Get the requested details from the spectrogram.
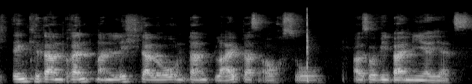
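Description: A man speaks in an ordinary speaking voice with ordinary pitch variation. He goes at a fairly slow pace. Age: 40s. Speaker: amateur open-water swimmer. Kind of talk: interview.

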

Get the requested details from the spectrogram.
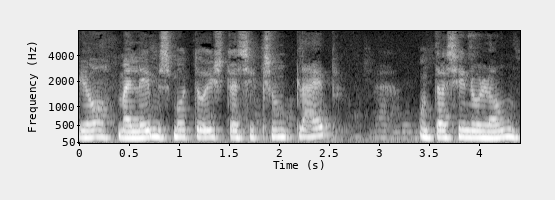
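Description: This woman's voice sits at a fairly low pitch. It is somewhat breathy. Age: 70s. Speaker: mountain hut keeper. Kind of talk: casual interview. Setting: mountain hut.

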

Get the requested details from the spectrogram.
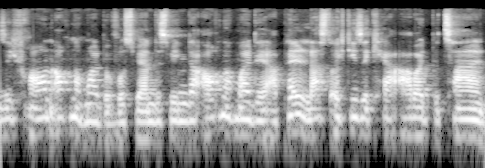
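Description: Noticeable background noise is present throughout. A woman talks over it. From Kazakhstan. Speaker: podcast host. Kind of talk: casual interview chat.

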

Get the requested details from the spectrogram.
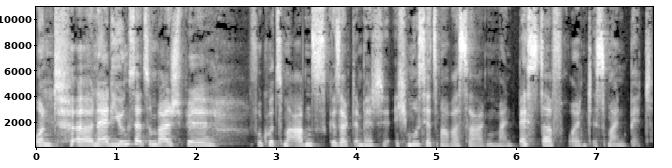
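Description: At a fairly slow pace and with fairly even intonation, this is a plain, everyday voice. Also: woman, medium pitch for a woman. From Germany, Hesse. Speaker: linguistics professor. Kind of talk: casual chat. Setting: studio.

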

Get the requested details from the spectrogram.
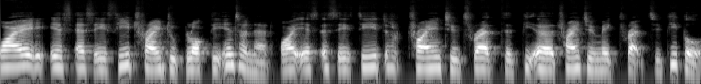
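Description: Against a quiet background, a woman speaks very slowly with a Burmese accent and fairly even intonation. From Myanmar. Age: 20s. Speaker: student activist. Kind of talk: podcast interview.

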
